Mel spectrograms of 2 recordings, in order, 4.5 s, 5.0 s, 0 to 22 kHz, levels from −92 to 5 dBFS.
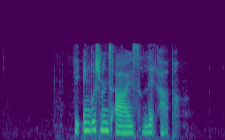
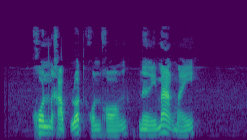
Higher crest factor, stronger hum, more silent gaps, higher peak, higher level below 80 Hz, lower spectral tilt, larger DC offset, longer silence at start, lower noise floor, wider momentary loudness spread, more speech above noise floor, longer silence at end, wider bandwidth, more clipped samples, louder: about the same, 20 dB vs 24 dB; neither; neither; second, -12 dBFS vs -6 dBFS; first, -68 dBFS vs -76 dBFS; about the same, -5 dB/octave vs -4.5 dB/octave; neither; first, 1.5 s vs 0.65 s; first, -81 dBFS vs -69 dBFS; about the same, 12 LU vs 14 LU; first, 52 dB vs 41 dB; second, 0.95 s vs 1.1 s; second, 7.2 kHz vs 11.5 kHz; neither; about the same, -30 LUFS vs -28 LUFS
